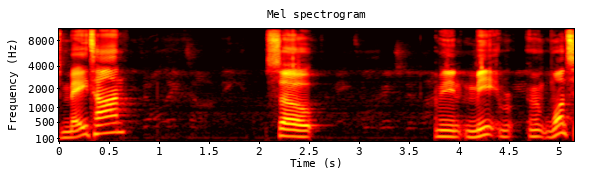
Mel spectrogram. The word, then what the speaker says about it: Maton: you know i've always i've been calling him phil maton i guess it's meitan so i mean me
